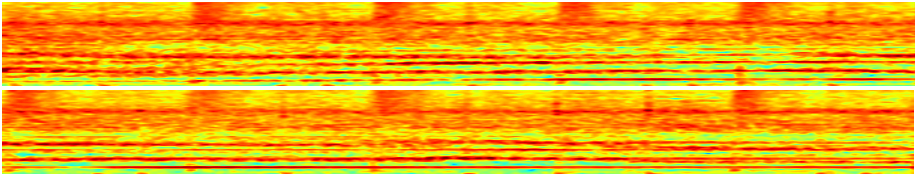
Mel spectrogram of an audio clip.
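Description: Hard-rock goal song with electric guitar and a steady drum beat. A long held note slides up about a second in and then holds.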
